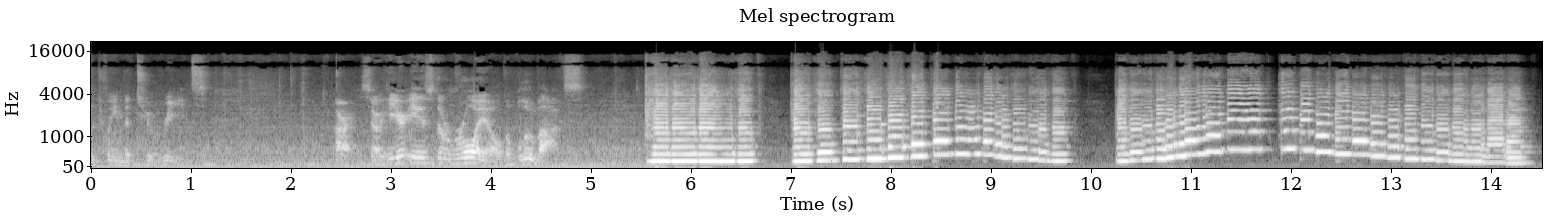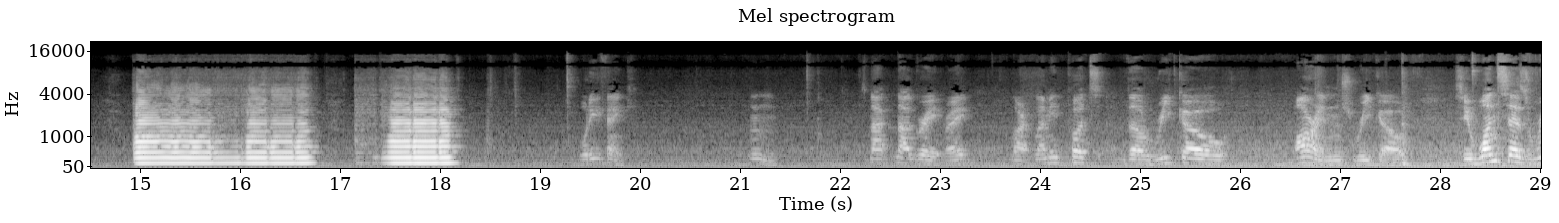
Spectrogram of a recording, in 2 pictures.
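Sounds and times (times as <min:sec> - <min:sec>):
alto saxophone playing: 0:05.5 - 0:18.3.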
